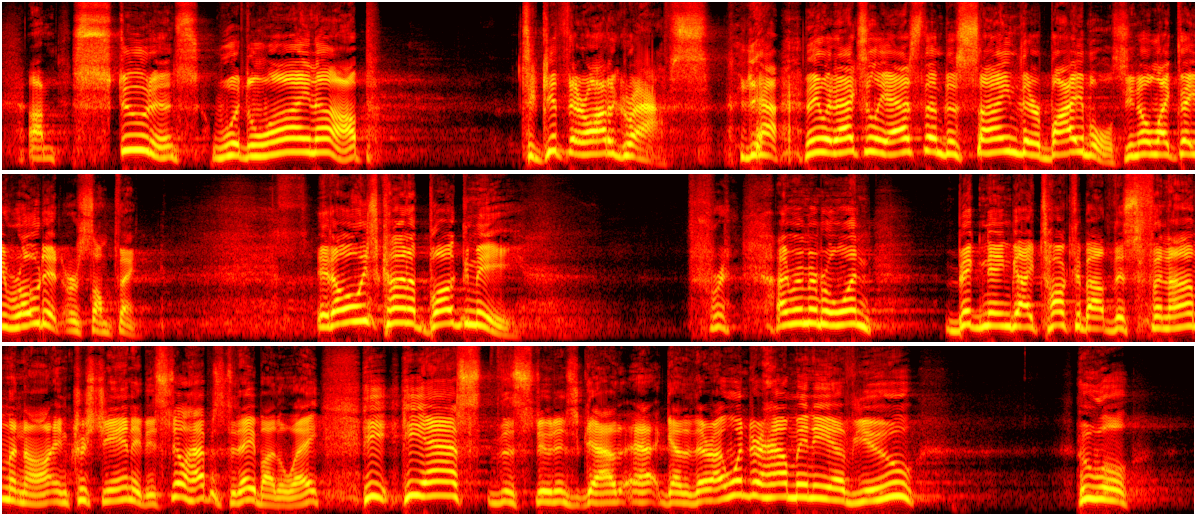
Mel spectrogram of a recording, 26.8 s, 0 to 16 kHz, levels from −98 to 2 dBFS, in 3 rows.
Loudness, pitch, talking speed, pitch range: -24 LUFS, 250 Hz, 155 wpm, 205-280 Hz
